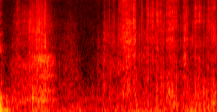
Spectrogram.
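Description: Faint rustling and scraping of a combat application tourniquet's strap being wrapped and pulled around a thigh over cloth trousers, dipping quieter for a moment a little past half a second in.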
